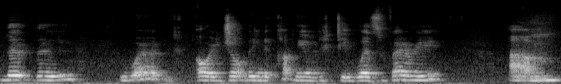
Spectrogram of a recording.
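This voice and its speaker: A woman speaks at a very slow pace in a medium pitch with ordinary pitch variation, against noticeable background noise. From Jamaica. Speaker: retired nurse, midwife and psychotherapist. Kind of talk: oral history interview answer.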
